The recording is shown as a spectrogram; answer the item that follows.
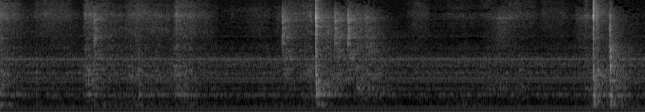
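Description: Sewer inspection camera's push cable being pulled back through the line, with a few irregular knocks and clatters over a steady electrical hum from the camera equipment.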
